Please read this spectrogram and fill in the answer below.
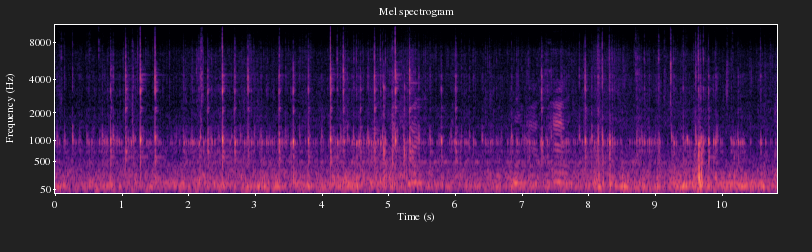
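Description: Rain pattering on a vehicle's windshield and roof in many irregular small ticks, heard inside the cabin over the low rumble of the vehicle on the road.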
